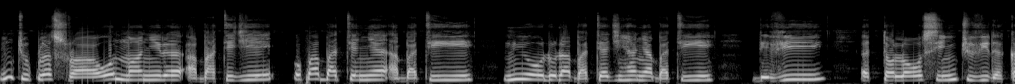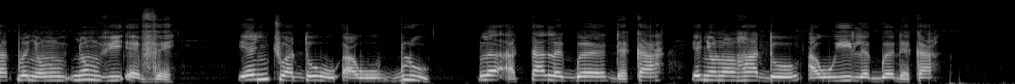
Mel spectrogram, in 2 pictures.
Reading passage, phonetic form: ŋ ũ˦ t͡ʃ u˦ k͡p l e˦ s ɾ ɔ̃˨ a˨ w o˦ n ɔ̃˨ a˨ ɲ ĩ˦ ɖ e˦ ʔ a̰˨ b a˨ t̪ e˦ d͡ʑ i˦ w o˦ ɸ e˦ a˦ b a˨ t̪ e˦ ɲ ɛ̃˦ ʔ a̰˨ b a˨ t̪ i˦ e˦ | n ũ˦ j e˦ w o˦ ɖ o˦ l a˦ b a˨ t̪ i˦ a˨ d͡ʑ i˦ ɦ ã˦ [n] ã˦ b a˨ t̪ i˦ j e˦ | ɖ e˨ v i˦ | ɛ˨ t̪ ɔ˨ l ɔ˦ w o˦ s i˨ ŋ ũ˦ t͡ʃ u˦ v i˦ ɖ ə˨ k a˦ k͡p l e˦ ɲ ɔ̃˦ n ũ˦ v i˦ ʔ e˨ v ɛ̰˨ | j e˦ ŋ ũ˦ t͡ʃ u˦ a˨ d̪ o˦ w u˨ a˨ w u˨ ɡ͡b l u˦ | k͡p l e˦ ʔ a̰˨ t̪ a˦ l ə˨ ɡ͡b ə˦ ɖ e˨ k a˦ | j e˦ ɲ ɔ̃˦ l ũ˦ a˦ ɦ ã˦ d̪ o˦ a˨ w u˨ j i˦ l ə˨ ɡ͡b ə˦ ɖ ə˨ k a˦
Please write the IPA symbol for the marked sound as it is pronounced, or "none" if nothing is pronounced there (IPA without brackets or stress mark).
ɲ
